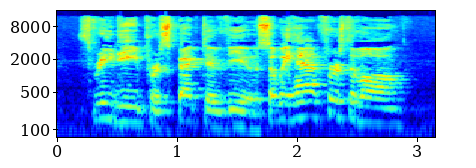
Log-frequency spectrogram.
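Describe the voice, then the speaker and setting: A man speaks with a fairly high pitch and lively intonation. There is audible echo in the room. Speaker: rocket science tutor. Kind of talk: tutorial. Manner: casual, with fillers and repeated words.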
